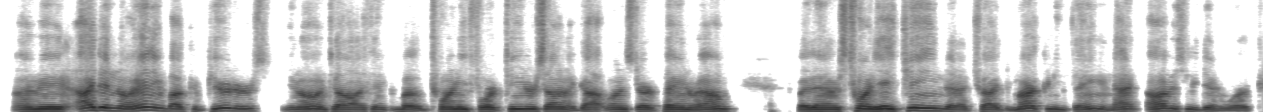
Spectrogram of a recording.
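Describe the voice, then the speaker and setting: With a normal speaking voice, a man talks at a moderate pace and a fairly high pitch, with ordinary pitch variation. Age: 60s. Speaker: online business member. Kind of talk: open mic testimony.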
